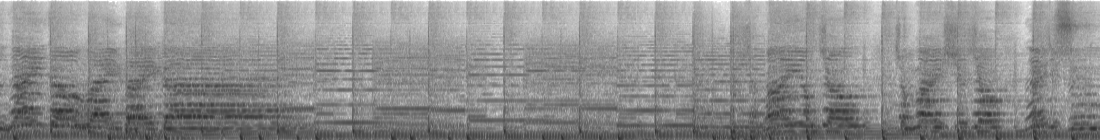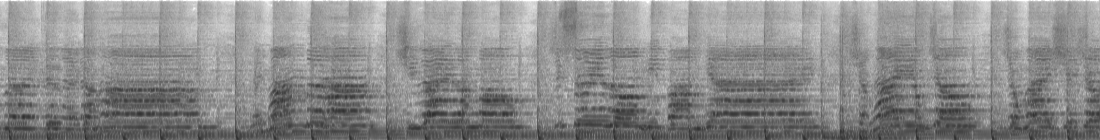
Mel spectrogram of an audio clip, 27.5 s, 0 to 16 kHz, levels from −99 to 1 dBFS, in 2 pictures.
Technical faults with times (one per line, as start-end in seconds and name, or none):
none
